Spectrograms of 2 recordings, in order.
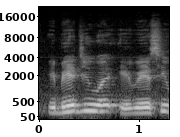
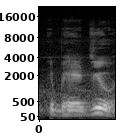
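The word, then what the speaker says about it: evasive: इवेसिव हम लोग पढ़ते हैं, लेकिन इसका जो सही उच्चारण है इवेजिव है।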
